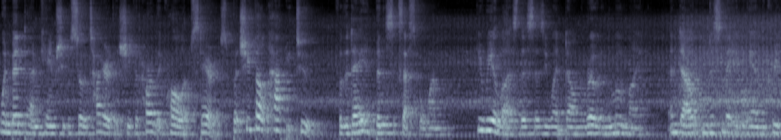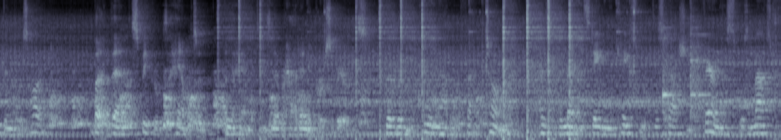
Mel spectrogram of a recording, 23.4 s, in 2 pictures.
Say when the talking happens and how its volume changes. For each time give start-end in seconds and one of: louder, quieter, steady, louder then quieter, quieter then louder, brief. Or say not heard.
0.0-23.3 steady.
